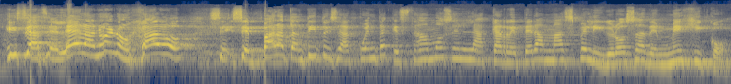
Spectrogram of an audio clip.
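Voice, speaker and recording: High-voiced lively woman preacher. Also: fairly quick, hardly any pauses, slight background noise. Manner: animated, self-mocking, acts out her own quotes. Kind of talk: humorous sermon storytelling.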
